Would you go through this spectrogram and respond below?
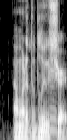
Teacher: If I stress blue, I wanted the blue shirt. I'm correcting you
